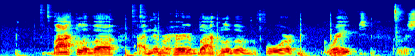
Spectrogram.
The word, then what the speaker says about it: baklava: 3 syllables. baklava. Did it say it correctly? Yeah. So baklava is excellent. We have 3.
